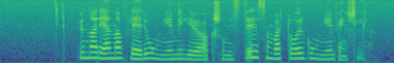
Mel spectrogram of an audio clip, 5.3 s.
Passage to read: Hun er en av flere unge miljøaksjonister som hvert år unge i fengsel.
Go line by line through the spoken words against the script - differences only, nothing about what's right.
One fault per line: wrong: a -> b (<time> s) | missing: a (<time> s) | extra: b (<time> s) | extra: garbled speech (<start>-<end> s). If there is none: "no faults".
no faults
